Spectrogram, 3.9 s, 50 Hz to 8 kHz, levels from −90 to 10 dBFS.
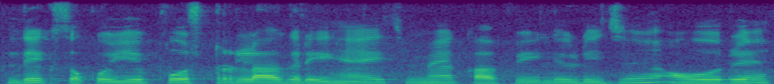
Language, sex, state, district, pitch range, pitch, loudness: Hindi, female, Haryana, Jhajjar, 165-175 Hz, 170 Hz, -17 LUFS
